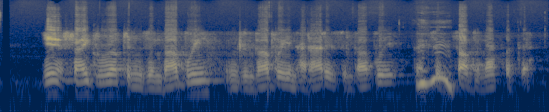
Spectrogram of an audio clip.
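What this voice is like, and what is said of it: International accent, Southern African. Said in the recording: “you have an international accent”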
